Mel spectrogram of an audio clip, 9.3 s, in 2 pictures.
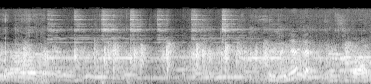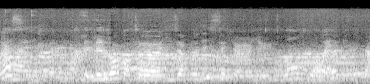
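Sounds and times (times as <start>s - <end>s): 
speech: 0.2s - 0.8s, 5.8s - 9.2s
bell ringing in an office: 0.6s - 5.2s.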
